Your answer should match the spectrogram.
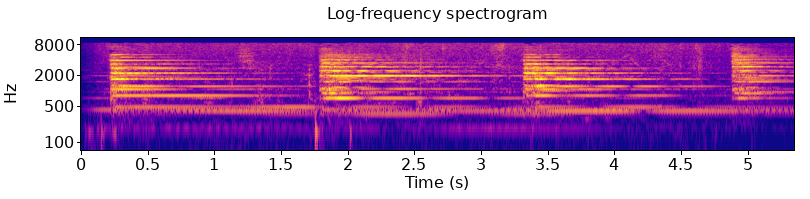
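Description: Church bells peal loudly and continuously from the Ermenville Church Tower in a little town, with fresh strikes roughly every one and a half seconds and long ringing overtones layering over each other. No voices are heard.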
